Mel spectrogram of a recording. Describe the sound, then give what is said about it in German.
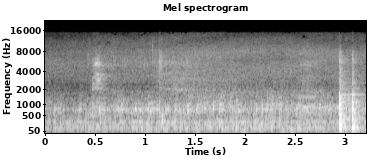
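A steady bubbling hiss of pasta water simmering in a frying pan, loosening the bacon drippings from the pan bottom for a sauce, with soft crackles throughout and three quick knocks near the end; no one speaks. “So, genau, guck mal hier, wir haben jetzt ein bisschen Nudelwasser drauf gegeben. Und damit endgültig den wunderbaren Speck-Bratansatz von unserem Pfannenboden gelöst.”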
